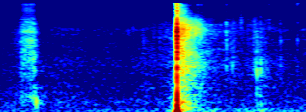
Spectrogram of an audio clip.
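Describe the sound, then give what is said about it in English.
A single sharp, loud slap as a person slaps their own face, a crisp fleshy smack that fades quickly, with a faint breathy rustle just before it and no talking. “Slap yourself in the face if you think you've earned it.”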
